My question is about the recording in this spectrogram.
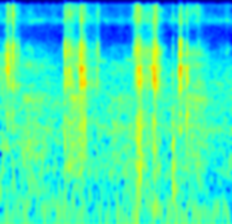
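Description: Loose soil being dug and scraped with a curved hand sickle at the base of a post: a handful of short, irregular crunching scrapes.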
